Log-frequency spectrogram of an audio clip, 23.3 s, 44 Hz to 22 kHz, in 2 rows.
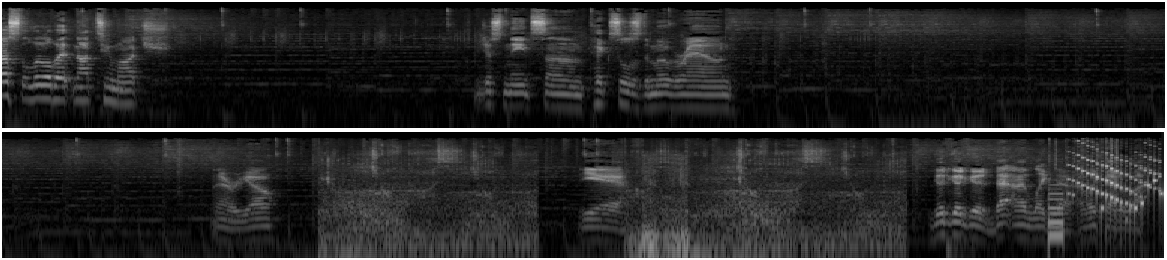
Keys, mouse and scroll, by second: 1.6 click, 2.9-4.5 shift+drag, 5.0 click, 6.6-8.0 shift+drag, 8.7-10.9 drag, 12.3 shift+click, 14.3 click, 14.7 space, 16.9 space, 17.4 click, 17.8 space, 20.6 space.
